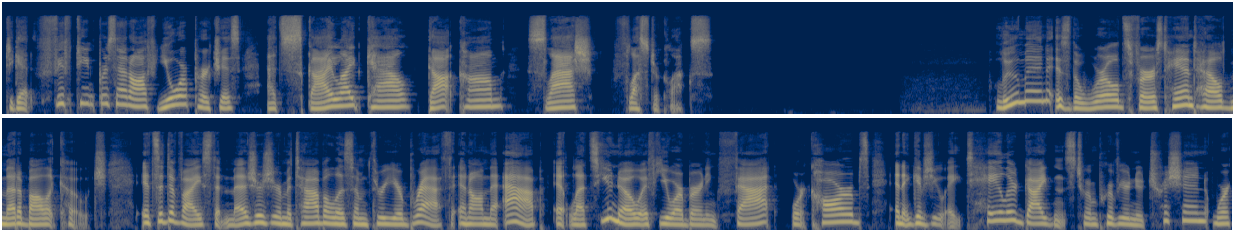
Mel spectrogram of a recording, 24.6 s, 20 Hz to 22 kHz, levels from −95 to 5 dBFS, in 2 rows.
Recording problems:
none

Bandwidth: 14 kHz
